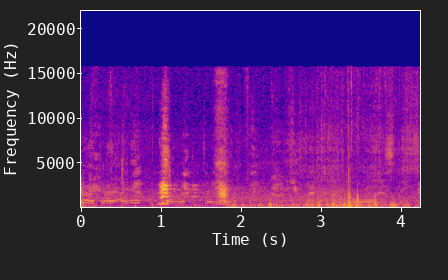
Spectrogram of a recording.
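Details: River, an eight-month-old female dog in club protection training and working on the jute wedge, gives two loud, abrupt barks early on. Speech and low rumbling follow through the rest.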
